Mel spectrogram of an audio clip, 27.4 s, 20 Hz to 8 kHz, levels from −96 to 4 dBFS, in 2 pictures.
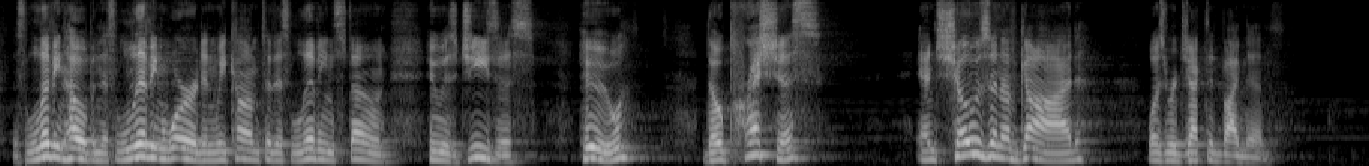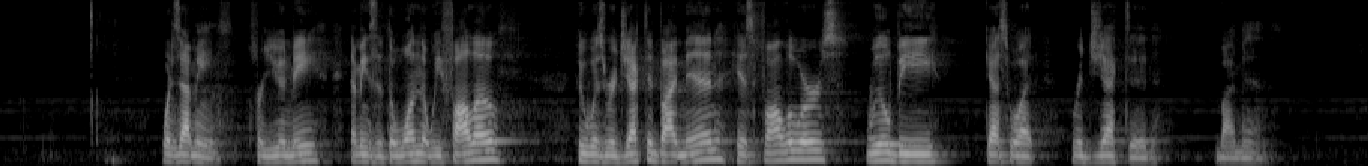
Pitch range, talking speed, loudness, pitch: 120-160 Hz, 125 wpm, -34 LUFS, 140 Hz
